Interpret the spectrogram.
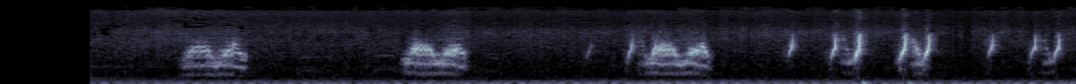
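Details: Black francolin calling: harsh, grating buzzy bursts about once a second, followed by a quick run of sharp, clipped chirping notes, over a steady low electrical hum.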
